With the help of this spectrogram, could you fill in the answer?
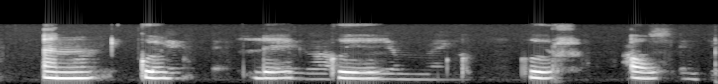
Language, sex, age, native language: Icelandic, male, 9, Icelandic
